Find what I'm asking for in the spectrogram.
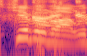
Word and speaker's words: Gibberbot: Oh, it's Gibberbot with a soft G.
